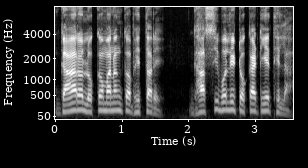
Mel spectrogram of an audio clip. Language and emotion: Odia, neutral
